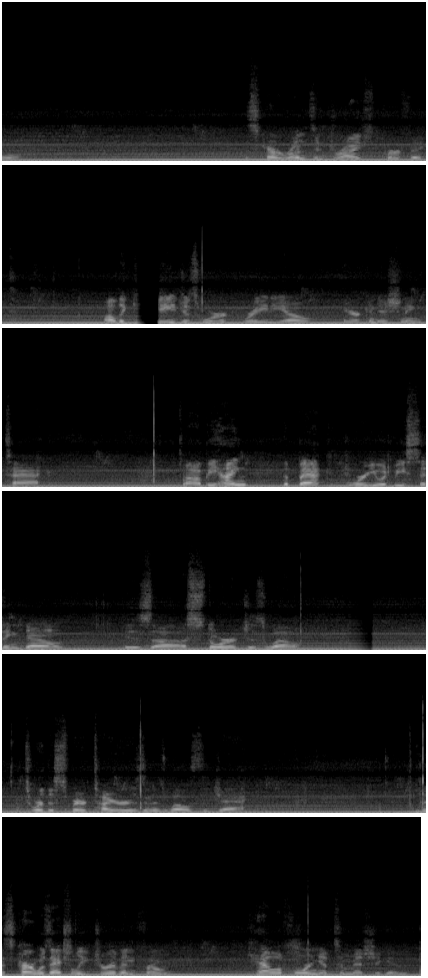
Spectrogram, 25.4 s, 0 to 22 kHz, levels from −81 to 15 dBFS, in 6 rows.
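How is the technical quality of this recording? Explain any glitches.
The recording has two kinds of network-related glitch: two call audio freezes and two jitter buffer speed-ups.

Call audio freeze, at 5.59 to 5.83 s and 16.21 to 16.44 s: the jitter buffer likely ran dry while packets were delayed in transit. The receiver covered each wait, about 215 ms and 212 ms, by extending the last sound. In the first, that extension decays into roughly 130 ms of silence. In the second, it carries straight through as a fading sound. The sound then resumes where it stopped, with nothing lost, and sits about 0.2 s later.

Jitter buffer speed-up, at 10.75 to 12.20 s and 21.64 to 23.19 s: each time the buffer held more than its target, so the receiver trimmed away tiny pitch-period slices repeatedly to catch up, about a fifth of a second each time. Playback runs at about 114% and 113% of normal speed with the pitch unchanged. 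Both stretches sound briefly hurried.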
